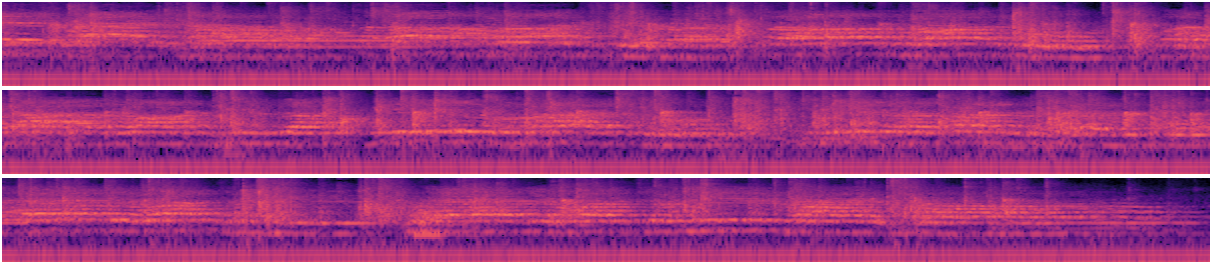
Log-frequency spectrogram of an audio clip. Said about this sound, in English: They still worship God in the same way that we do. They like lots of joyful noise and clapping in their worship.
